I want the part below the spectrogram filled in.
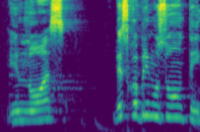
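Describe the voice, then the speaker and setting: Music plays in the background as a woman speaks very slowly. Her pitch swings very widely. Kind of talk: sermon.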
